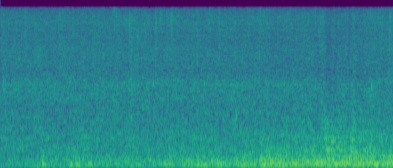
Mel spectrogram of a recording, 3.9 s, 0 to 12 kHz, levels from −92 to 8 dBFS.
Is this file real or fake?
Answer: real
